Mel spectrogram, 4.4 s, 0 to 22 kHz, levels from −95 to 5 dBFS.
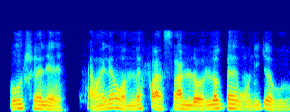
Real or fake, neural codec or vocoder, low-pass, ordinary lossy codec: fake; codec, 24 kHz, 1.5 kbps, HILCodec; 7.2 kHz; none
